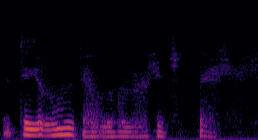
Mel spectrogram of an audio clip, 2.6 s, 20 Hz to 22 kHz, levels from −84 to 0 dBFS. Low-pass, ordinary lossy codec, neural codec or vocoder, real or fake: none; none; codec, 44.1 kHz, 1.7 kbps, Pupu-Codec; fake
